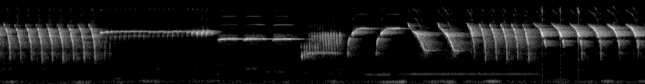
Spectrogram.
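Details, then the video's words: Timbrado canary in melodic training song, moving from a rapid pulsed trill into a long steady whistled tone, a lower held note, then sweeping rising notes and a renewed fast rolling trill. "Timbrado canary singing beautiful melodic songs for training"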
